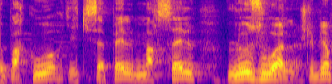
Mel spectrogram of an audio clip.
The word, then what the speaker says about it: Lesoille: un drôle de parcours et qui s'appelle Marcel Lezoil. Je l'ai bien prononcé.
